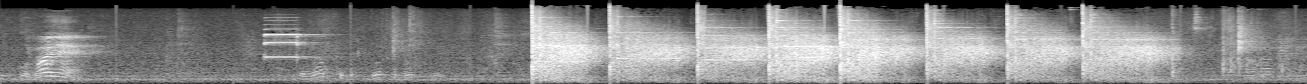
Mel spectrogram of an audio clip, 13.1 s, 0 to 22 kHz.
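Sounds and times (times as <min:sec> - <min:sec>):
metallic ring of steel targets: 0:05.3 - 0:11.9
rifle shots with echo: 0:05.3 - 0:11.9.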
